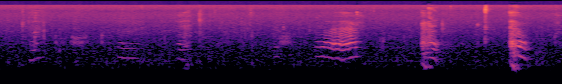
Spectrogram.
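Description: Soft whines and small vocal sounds, then two or three short, sharp, snorting bursts from a puppy in a quiet room: sneezing.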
